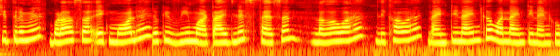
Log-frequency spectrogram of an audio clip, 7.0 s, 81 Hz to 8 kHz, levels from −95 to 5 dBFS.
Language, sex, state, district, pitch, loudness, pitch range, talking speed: Hindi, female, Bihar, Kishanganj, 275 Hz, -15 LUFS, 255-300 Hz, 205 wpm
